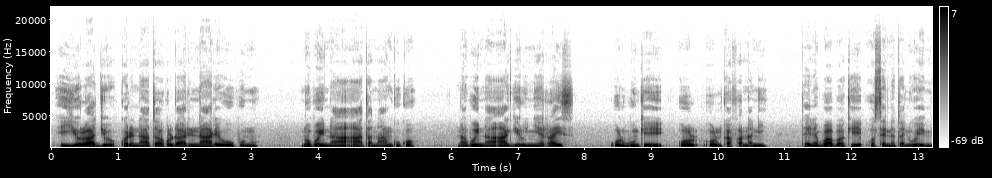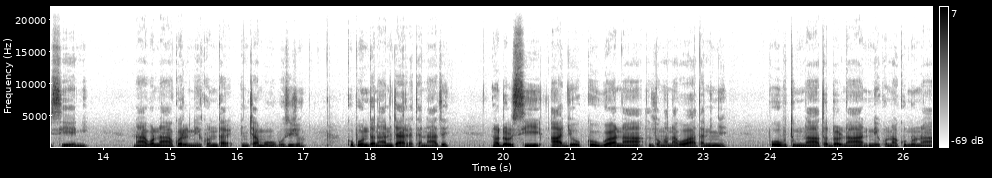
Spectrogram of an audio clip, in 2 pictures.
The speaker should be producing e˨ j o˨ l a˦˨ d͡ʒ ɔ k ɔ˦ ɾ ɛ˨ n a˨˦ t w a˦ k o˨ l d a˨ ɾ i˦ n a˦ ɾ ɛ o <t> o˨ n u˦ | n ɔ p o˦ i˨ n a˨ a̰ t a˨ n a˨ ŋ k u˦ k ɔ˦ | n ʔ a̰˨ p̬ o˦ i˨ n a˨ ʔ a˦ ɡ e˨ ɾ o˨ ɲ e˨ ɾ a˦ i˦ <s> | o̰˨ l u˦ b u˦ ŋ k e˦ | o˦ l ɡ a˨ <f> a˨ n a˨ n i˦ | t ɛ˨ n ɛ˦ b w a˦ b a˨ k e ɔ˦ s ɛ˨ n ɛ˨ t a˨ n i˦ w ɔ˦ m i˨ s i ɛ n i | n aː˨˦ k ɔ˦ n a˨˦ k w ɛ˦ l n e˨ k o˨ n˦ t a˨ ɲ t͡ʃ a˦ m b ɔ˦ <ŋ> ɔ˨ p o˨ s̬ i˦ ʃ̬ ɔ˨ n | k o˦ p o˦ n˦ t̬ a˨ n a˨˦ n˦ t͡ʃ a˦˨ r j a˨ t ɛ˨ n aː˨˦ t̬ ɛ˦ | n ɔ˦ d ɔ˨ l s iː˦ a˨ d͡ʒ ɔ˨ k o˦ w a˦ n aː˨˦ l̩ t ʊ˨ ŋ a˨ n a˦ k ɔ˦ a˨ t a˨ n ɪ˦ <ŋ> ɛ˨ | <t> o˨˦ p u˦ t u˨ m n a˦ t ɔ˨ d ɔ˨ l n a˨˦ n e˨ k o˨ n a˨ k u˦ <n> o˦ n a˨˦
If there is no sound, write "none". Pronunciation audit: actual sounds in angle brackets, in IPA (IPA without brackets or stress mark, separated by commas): p, s, f, ŋ, ɲ, p, n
